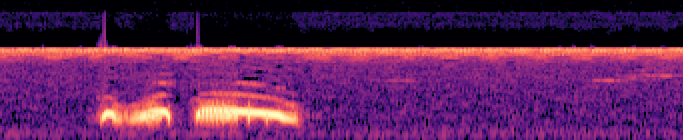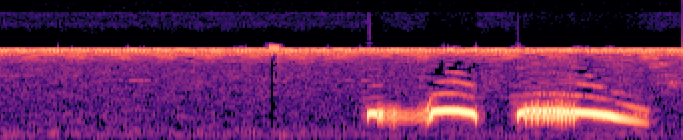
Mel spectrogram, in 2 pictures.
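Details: Zebra dove singing for use as a trapping lure; two phrases separated by silence, each a quick double coo leading into a drawn-out descending purr, over a quiet background with a thin steady high tone.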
